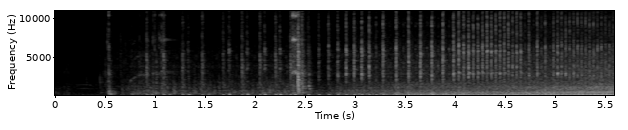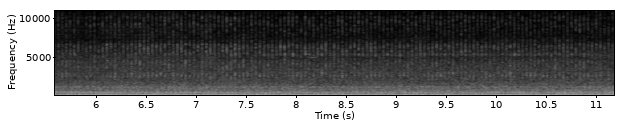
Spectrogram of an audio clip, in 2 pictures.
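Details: Einhell walk-behind lawnmower being revived, belt refitted, tipped up to check drive: pulls over, catches after a few seconds and settles into a steady, even drone; normal running.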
